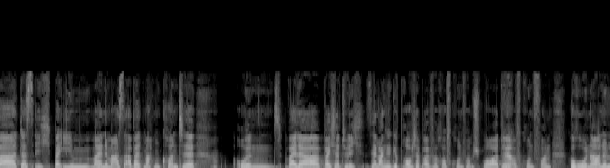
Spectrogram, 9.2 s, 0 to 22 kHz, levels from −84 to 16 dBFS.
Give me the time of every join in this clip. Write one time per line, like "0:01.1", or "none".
none

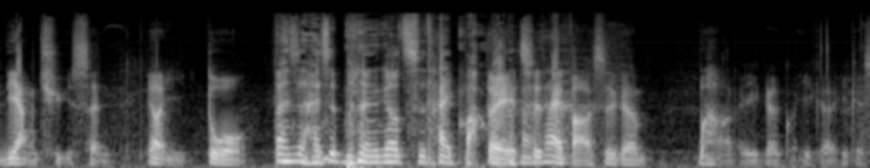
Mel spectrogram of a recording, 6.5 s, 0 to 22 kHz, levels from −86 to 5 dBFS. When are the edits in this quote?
0:02.0

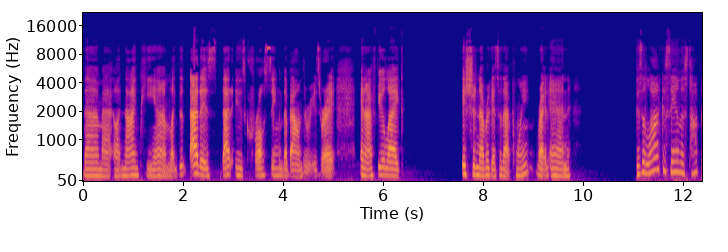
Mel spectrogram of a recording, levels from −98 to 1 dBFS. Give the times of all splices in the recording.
0:09.3

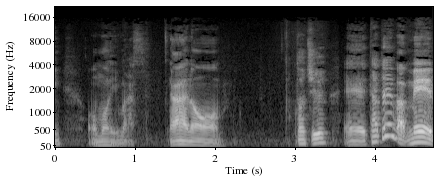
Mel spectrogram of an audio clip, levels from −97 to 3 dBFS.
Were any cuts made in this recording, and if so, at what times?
0:01.3
0:03.5

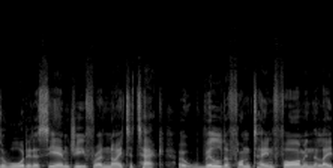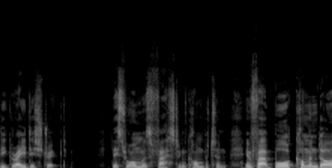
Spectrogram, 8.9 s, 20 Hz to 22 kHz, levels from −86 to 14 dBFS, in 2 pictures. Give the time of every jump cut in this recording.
0:05.8

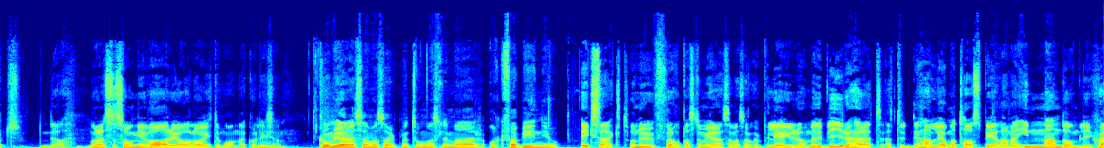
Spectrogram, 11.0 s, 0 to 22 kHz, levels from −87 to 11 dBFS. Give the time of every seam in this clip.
none

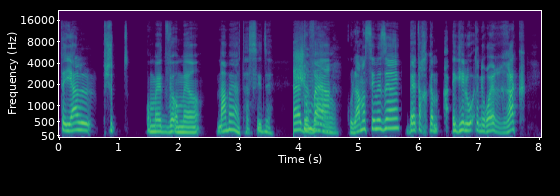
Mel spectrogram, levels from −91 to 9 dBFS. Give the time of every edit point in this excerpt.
0:03.9
0:05.7
0:06.9

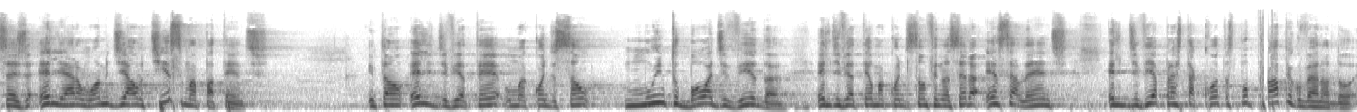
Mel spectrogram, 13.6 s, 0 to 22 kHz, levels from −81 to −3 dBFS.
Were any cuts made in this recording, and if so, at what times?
0:03.6

